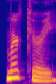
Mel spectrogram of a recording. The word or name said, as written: Mercury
